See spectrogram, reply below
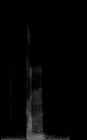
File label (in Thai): "ก๋ำ", ภาษาโคราช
